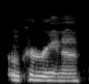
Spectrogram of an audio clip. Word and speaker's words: Ocarina: I think, what is it? The Arcana of Time? – Ocarina.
